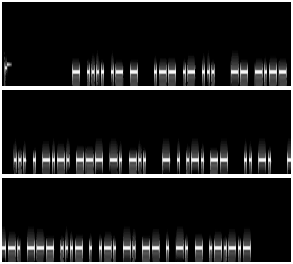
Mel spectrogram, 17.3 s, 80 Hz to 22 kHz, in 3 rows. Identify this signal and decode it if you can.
Morse code, heard as a keyed tone, about 25 wpm, 700 Hz. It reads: THAT WAS MY SECOND TERM IN GOVERNMENT.
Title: Sentences from Top 1000 Words - Review Part 4 - 25wpm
